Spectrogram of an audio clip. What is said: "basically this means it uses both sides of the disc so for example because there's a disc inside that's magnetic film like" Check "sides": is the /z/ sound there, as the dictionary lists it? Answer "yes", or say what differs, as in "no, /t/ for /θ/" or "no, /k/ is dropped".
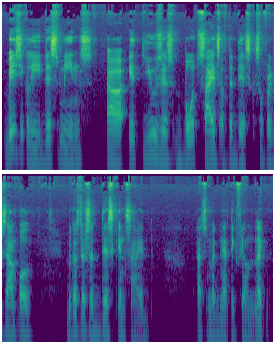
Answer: no, /s/ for /z/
